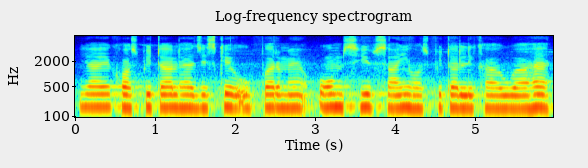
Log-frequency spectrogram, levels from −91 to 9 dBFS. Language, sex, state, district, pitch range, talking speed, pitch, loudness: Hindi, male, Jharkhand, Deoghar, 160-165 Hz, 140 wpm, 165 Hz, -15 LUFS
